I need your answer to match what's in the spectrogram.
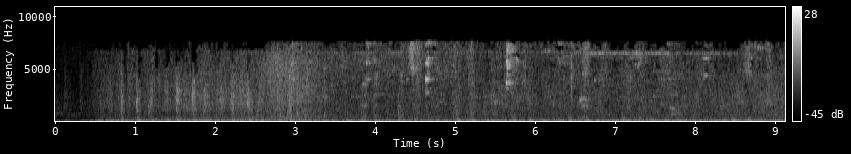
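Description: A train rolls steadily along the rails, a loud, continuous low rumble with faint rhythmic clacking from the wheels, heard as if from onboard.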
